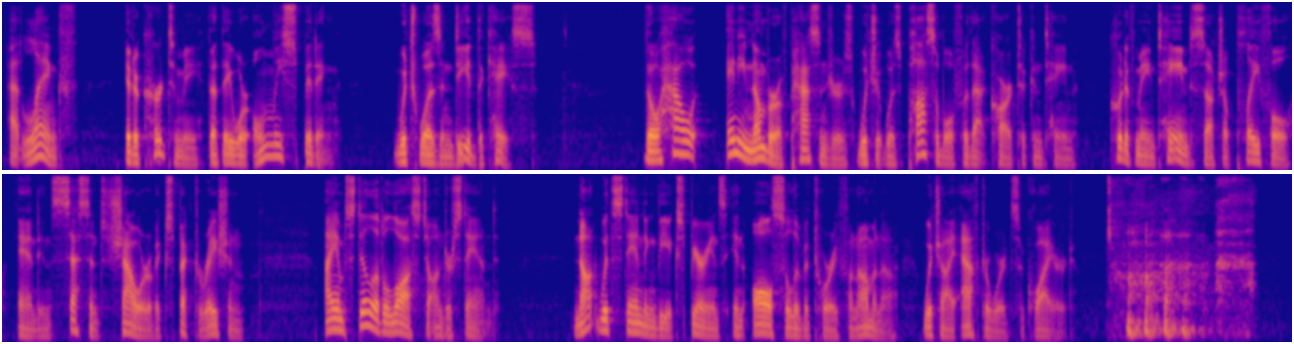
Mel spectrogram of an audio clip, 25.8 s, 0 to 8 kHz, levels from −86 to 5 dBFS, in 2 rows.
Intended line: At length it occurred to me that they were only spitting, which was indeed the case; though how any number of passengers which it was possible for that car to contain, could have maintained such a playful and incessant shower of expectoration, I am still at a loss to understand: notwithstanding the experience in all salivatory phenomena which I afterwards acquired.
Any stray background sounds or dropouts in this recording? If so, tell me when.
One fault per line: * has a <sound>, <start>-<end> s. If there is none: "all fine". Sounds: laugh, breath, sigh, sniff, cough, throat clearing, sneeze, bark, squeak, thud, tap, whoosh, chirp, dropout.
* has a laugh, 23.9-25.5 s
